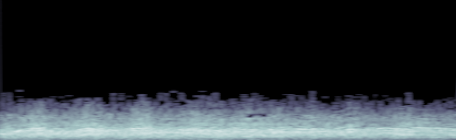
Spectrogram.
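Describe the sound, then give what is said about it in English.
A harsh, steady game show buzzer rasps loudly and continuously for a little over two seconds, unchanging in level, with no talking over it; it sounds because a contestant did not answer the question in time. “Why, there's the buzzer. You didn't answer in time, did you?”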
